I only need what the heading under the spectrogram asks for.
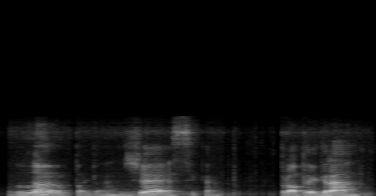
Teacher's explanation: Proparoxígeno. Sílaba mais forte é a mais afastada da última.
